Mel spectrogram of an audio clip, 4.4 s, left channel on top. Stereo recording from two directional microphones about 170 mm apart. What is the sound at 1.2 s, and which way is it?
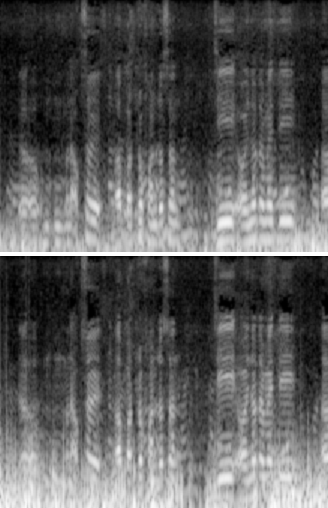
Speech, 40° right (ahead or behind).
